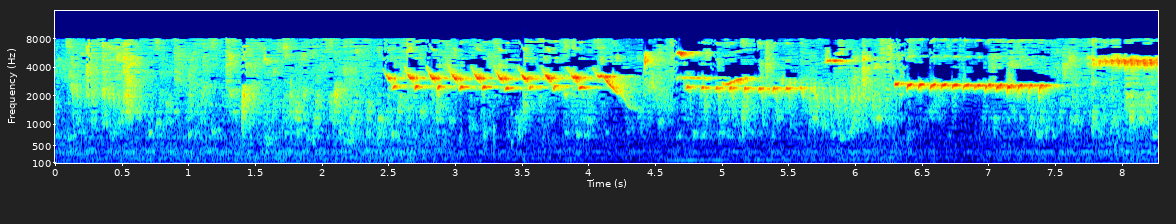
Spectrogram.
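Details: Pet canary song: soft scattered notes, then a rapid repeated trill, a falling slur, and further buzzy trilled phrases at steady pitches.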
